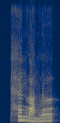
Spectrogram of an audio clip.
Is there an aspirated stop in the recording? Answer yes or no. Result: no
